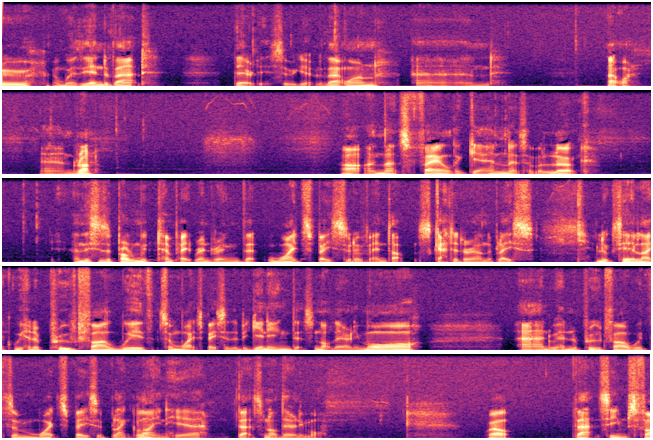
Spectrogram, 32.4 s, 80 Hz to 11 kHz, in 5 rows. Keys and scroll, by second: 3.3 super+BackSpace, 7.6 super+BackSpace.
